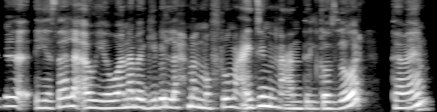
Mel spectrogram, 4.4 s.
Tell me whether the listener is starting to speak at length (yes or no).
no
